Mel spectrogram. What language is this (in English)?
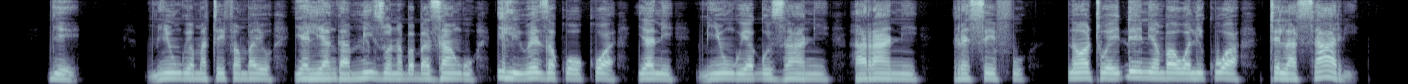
Swahili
